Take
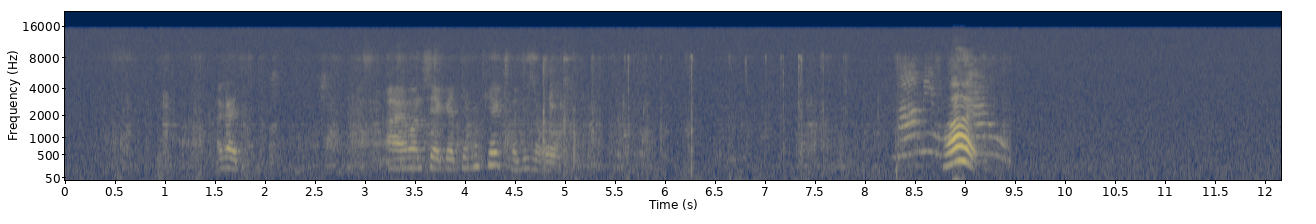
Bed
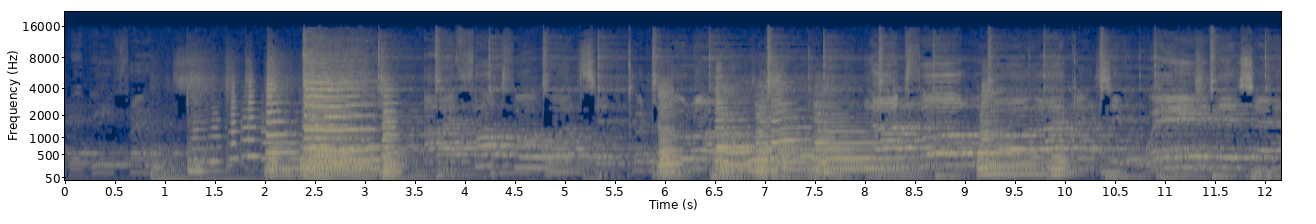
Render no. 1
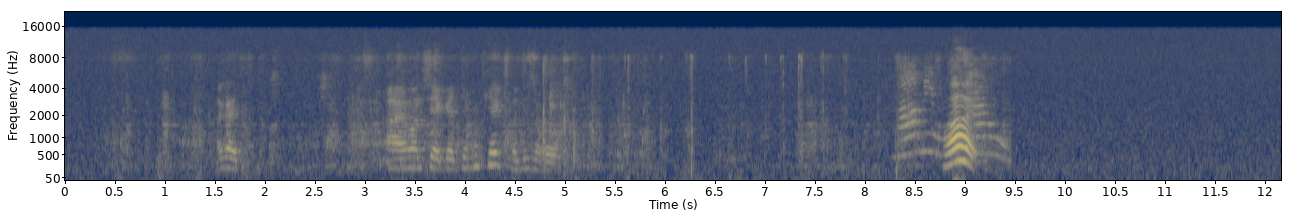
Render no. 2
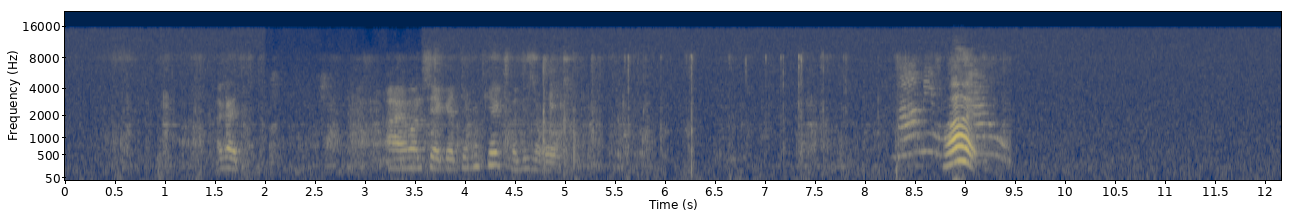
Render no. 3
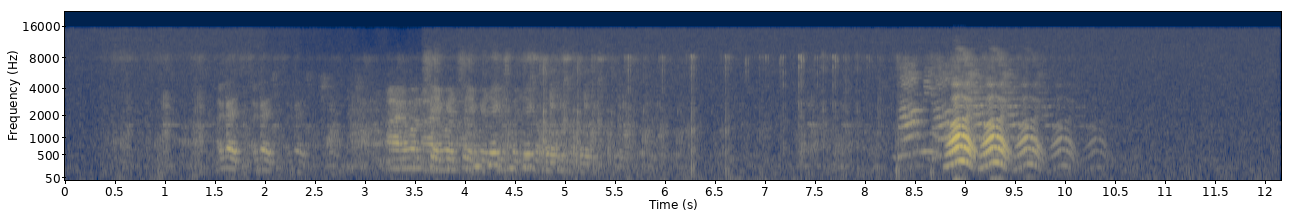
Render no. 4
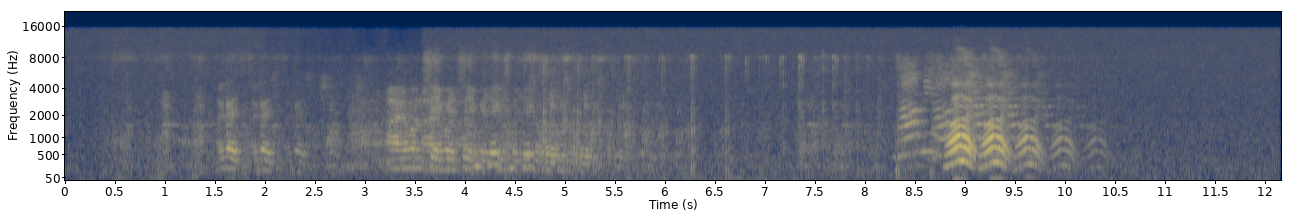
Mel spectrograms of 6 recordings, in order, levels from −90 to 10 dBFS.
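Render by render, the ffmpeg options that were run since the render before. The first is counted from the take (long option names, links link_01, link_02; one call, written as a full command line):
ffmpeg -i in.wav -af "afftdn=noise_reduction=6:noise_floor=-44" out.wav
ffmpeg -i in.wav -filter_complex "[0:a]asettb=1/sr,asplit=3[link_01][link_02][link_03];[link_01]atrim=end=2.004[link_04];[link_02]atrim=start=2:end=3.57,asetpts=PTS-STARTPTS,afade=type=in:duration=0.004:curve=qsin,afade=type=out:start_time=1.566:duration=0.004:curve=qsin,acrossover=split=5100[link_05][link_06];[link_06]acompressor=threshold=-53dB:ratio=4:attack=1:release=60[link_07];[link_05][link_07]amix=inputs=2:normalize=0[link_08];[link_03]atrim=start=3.566[link_09];[link_04][link_08]acrossfade=duration=0.004:curve1=hsin:curve2=qsin[link_10];[link_10][link_09]acrossfade=duration=0.004:curve1=qsin:curve2=hsin" out.wav
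ffmpeg -i in.wav -filter_complex "[0:a]asplit=2[link_01][link_02];[link_02]adelay=24,volume=-4.5dB[link_03];[link_01][link_03]amix=inputs=2:normalize=0,asplit=5[link_04][link_05][link_06][link_07][link_08];[link_05]adelay=341,afreqshift=-33,volume=-4dB[link_09];[link_06]adelay=682,afreqshift=-66,volume=-13.4dB[link_10];[link_07]adelay=1023,afreqshift=-99,volume=-22.7dB[link_11];[link_08]adelay=1364,afreqshift=-132,volume=-32.1dB[link_12];[link_04][link_09][link_10][link_11][link_12]amix=inputs=5:normalize=0" out.wav
ffmpeg -i in.wav -af "volume=1.5dB,alimiter=limit=-2dB:level=0:latency=1" out.wav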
